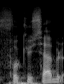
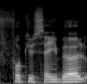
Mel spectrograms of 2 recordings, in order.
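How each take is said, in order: First: The word is pronounced with French sounds. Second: The word is pronounced with English sounds.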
